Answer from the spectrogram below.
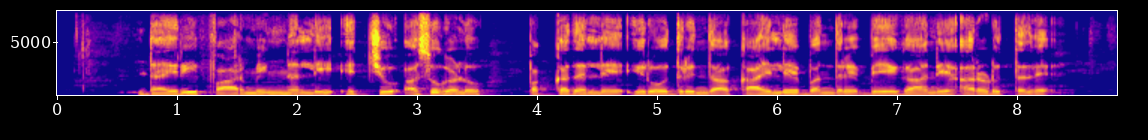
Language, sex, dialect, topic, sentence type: Kannada, male, Mysore Kannada, agriculture, statement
